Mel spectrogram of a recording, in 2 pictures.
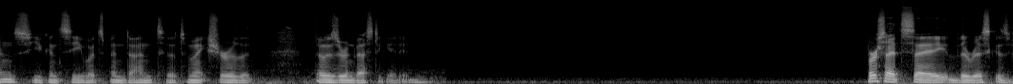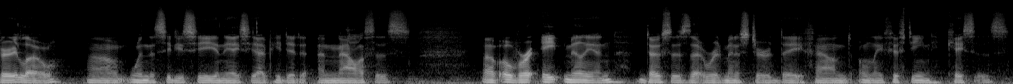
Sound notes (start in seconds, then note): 4.1 silence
